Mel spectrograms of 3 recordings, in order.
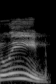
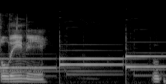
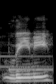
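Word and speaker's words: Leene: all of two minutes everyone calls me lean that's weird it's leany leanie really yep yeah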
